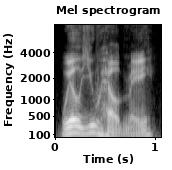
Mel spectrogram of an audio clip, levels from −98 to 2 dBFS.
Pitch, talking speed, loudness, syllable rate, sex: 105 Hz, 225 wpm, -19 LUFS, 4.3 syllables/s, male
